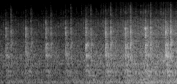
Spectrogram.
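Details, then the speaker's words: 2020 Ford F53 motorhome chassis with the 7.3 V8 gasoline engine, code P0301 cylinder 1 misfire, knock that began while driving: sharp ticks about five per second at idle, loudest at cylinder 1. The mechanic suspects the valvetrain under the valve cover. "Yo lo escucho este es el cilindro número 1. Como por aquí está el ruido, podemos decir, ¿verdad?"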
